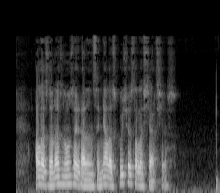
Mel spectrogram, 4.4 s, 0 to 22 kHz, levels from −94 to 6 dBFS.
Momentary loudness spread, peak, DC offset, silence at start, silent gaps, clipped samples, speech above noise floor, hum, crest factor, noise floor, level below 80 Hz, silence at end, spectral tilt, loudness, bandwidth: 9 LU; -4 dBFS; under 0.1%; 0.7 s; none; under 0.1%; 38 dB; none; 16 dB; -58 dBFS; -48 dBFS; 0.05 s; -8 dB/octave; -20 LUFS; 11.5 kHz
